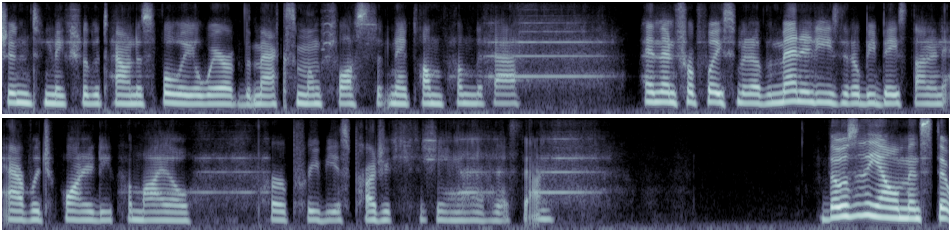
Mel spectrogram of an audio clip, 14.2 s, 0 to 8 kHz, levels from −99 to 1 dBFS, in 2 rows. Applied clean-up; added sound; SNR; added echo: neural diffusion model UNIVERSE++.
